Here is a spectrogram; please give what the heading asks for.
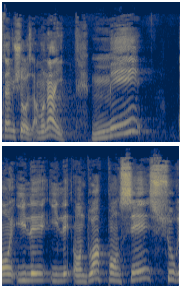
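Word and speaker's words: Adonai: Mais tu peux pas le lire de la manière dont il est écrit. Alors tu l'écris Yud Ke Vav Ke, mais tu le prononces pas tel qu'il est écrit. Tu le prononceras sur le mot Amonai, qui est le nom d'Hachem. Alors il est écrit d'une manière, il est prononcé d'une autre.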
